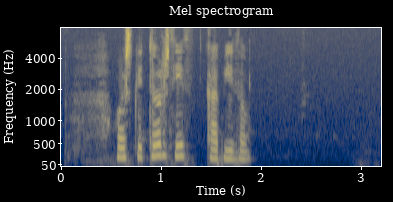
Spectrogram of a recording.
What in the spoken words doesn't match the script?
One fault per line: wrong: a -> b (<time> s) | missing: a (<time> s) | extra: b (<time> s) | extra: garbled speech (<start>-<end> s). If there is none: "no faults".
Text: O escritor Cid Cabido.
no faults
